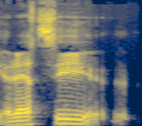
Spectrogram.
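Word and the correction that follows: Raci: biztos így ejtik, bocsánat, Racy. – Racy, és Licky Stanfield, Julius and the Black Messiah.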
